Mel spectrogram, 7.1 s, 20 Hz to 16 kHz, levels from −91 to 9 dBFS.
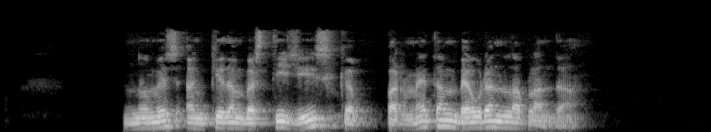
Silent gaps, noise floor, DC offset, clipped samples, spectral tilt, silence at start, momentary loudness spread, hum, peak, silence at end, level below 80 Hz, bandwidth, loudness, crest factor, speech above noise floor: none; under -90 dBFS; under 0.1%; under 0.1%; -6.5 dB/octave; 1.25 s; 10 LU; none; 0 dBFS; 1.35 s; -58 dBFS; 7.8 kHz; -17 LUFS; 18 dB; over 74 dB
